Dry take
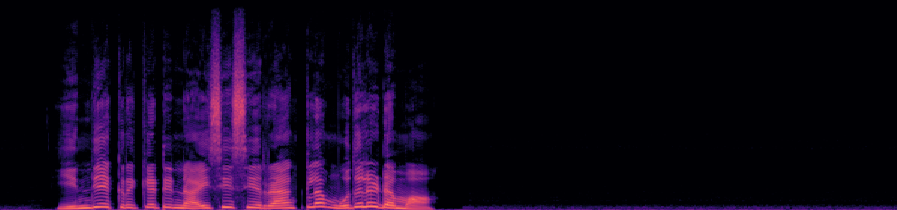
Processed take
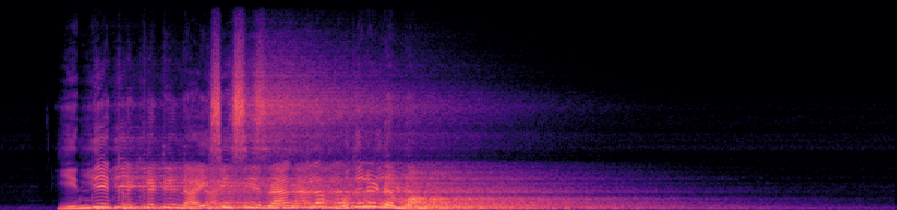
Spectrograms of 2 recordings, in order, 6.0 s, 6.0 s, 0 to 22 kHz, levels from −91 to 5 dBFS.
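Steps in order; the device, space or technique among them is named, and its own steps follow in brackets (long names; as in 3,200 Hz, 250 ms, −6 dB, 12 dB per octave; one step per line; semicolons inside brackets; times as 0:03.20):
PA in a hall (high-pass filter 120 Hz 12 dB per octave; parametric band 2,400 Hz +3.5 dB 0.43 octaves; single-tap delay 141 ms −6.5 dB; convolution reverb RT60 3.6 s, pre-delay 107 ms, DRR 5 dB)
level +7 dB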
